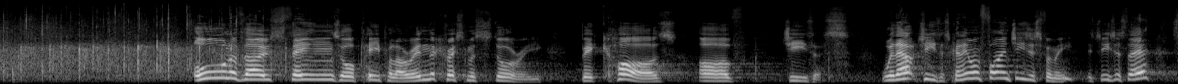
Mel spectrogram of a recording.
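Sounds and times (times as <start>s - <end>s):
round of applause: 0.0s - 3.2s
speech: 2.0s - 11.7s.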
